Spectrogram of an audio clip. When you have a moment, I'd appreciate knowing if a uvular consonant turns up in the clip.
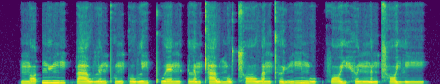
no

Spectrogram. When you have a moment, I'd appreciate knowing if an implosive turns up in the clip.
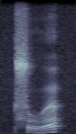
no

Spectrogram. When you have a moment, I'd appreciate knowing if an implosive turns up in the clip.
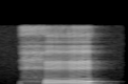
no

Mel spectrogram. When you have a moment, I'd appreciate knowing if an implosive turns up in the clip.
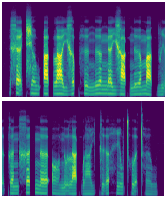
no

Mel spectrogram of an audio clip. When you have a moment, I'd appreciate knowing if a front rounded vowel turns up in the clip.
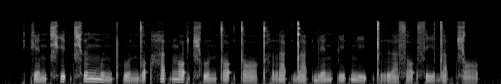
no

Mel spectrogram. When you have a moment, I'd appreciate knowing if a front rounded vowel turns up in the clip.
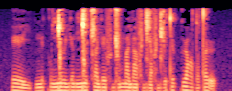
yes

